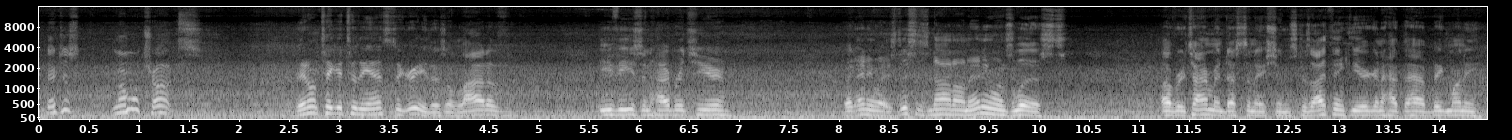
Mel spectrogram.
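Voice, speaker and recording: A man's voice: on the high side, normal speed, long pauses. An American man giving a casual, rambling walk-and-talk monologue as he muses informally outdoors on a city sidewalk. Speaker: vlogger. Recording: outdoor street with loud traffic noise. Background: passing cars and trucks.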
